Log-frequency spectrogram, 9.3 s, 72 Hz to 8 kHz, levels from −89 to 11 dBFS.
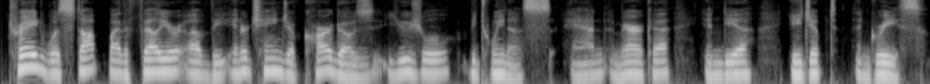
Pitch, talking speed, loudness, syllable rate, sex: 130 Hz, 130 wpm, -18 LUFS, 4.5 syllables/s, male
